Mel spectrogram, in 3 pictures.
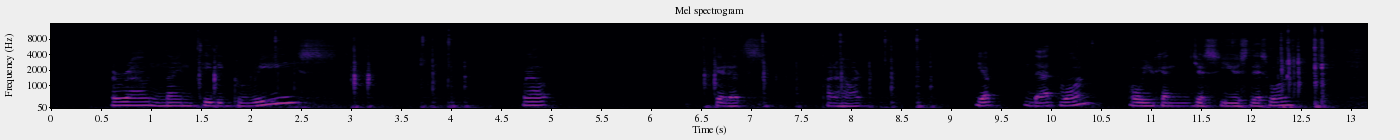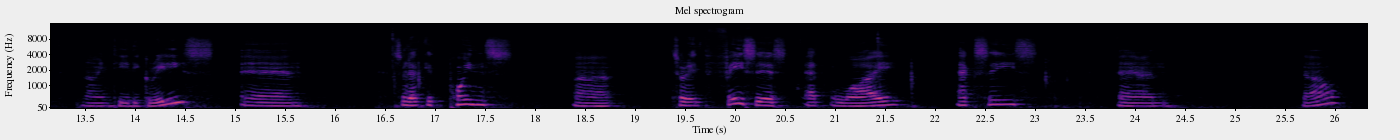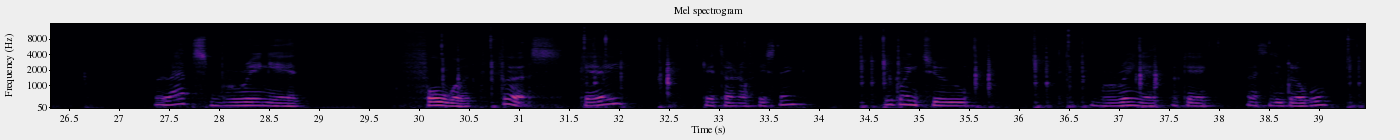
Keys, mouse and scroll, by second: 6.7-8.3 middle drag, 8.3 r, 11.7-14.8 drag, 15.7-18.7 middle drag, 19.0-20.2 middle drag, 20.2 scroll down 2, 20.8-21.8 middle drag, 21.8 scroll up 1, 24.1-24.5 scroll down 1, 24.5-25.2 middle drag, 25.2-25.9 scroll up 1, 25.9-28.3 middle drag, 28.3-28.9 scroll down 6, 29.2 middle click, 29.6 scroll up 2, 30.2 Tab, 33.1 click, 33.5 middle click, 34.3 g, 36.1 g, 37.8-39.2 drag, 39.2 g.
